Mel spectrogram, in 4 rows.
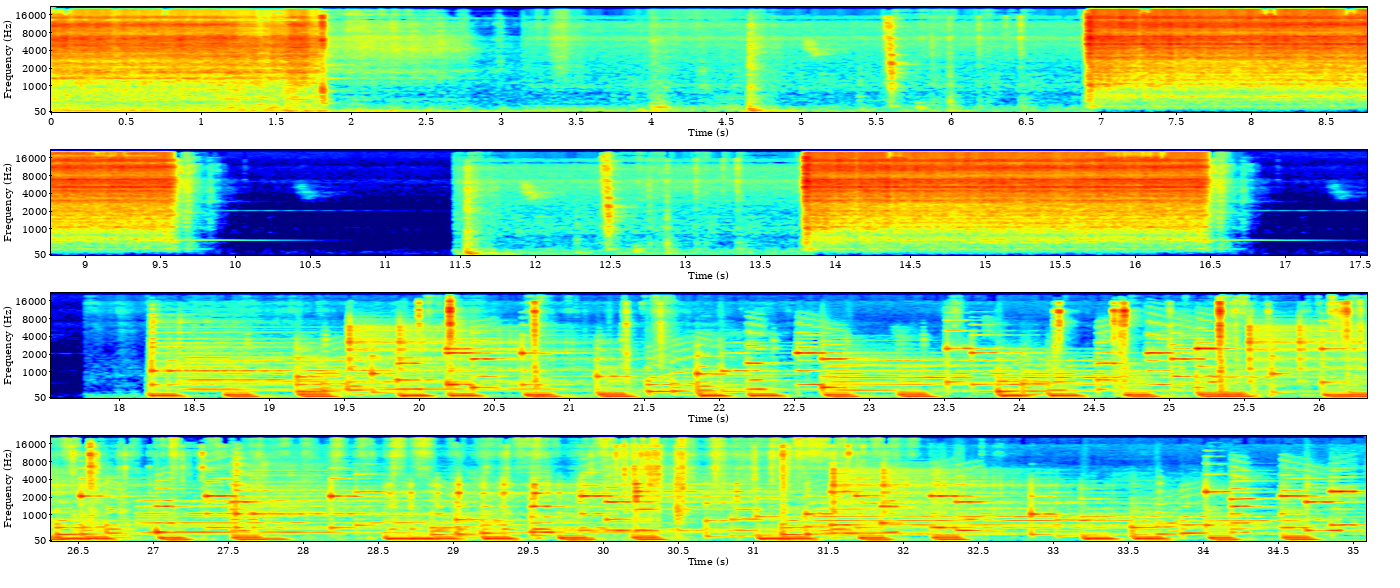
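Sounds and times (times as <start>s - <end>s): starter motor whirring: 0.0s - 3.2s, 6.9s - 9.8s, 13.8s - 16.6s.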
